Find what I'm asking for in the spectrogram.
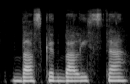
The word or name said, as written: basketbalista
